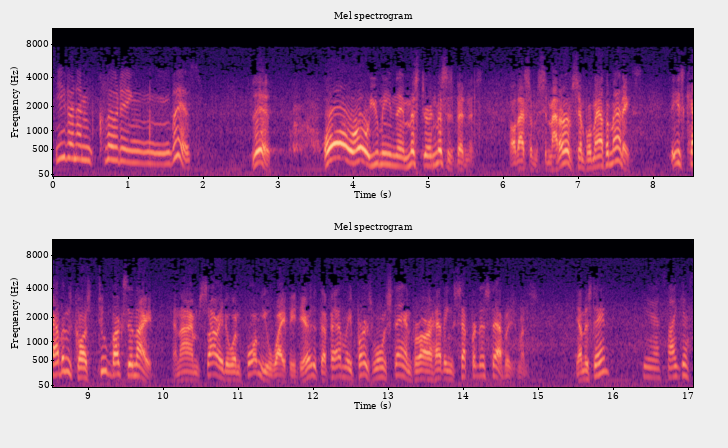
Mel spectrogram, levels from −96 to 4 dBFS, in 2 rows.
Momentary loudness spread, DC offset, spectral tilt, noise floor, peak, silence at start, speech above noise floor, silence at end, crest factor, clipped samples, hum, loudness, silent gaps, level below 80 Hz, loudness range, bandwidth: 12 LU; 0.2%; -6.5 dB/octave; -45 dBFS; -2 dBFS; 0.05 s; 27 dB; 0 s; 16 dB; under 0.1%; none; -18 LUFS; none; -56 dBFS; 6 LU; 7.6 kHz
